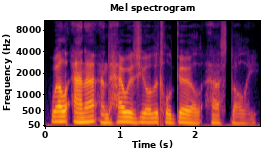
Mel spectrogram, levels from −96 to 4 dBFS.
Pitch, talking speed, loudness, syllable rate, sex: 130 Hz, 210 wpm, -18 LUFS, 5.5 syllables/s, male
